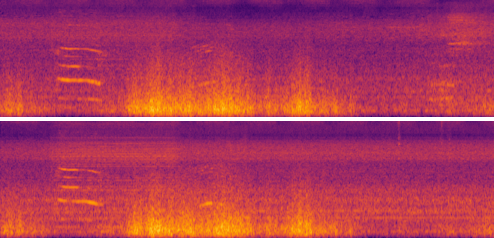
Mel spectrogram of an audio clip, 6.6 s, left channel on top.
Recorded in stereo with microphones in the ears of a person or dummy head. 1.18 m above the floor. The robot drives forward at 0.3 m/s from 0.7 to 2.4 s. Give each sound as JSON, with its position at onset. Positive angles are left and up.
{"t": 0.6, "sound": "a cat meowing", "side_deg": -15, "distance_m": 0.9}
